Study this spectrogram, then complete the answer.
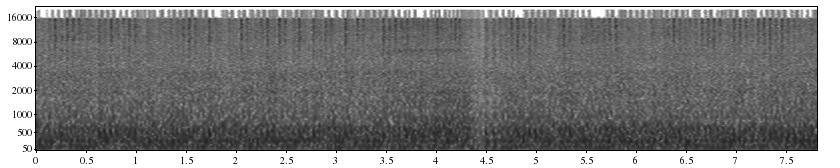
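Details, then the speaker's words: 2007 Yamaha YFZ450 quad, bought in pieces after sitting, first start on choke: loud rattling top-end clatter over a steady single-cylinder beat, not smoking; valves or timing chain suspected, timing chain more likely. "a little loud on the top so i'm doing great though not smoking all right well uh it runs pretty good i hear a little bit of tap and noise i don't know if it's the valves or the timing chain i kind of suspect the timing chain"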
